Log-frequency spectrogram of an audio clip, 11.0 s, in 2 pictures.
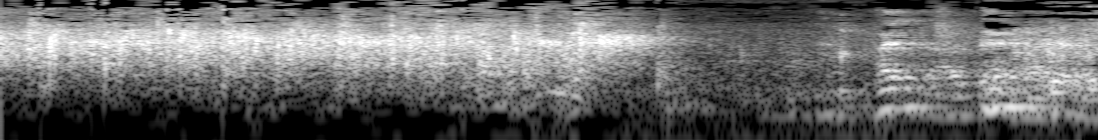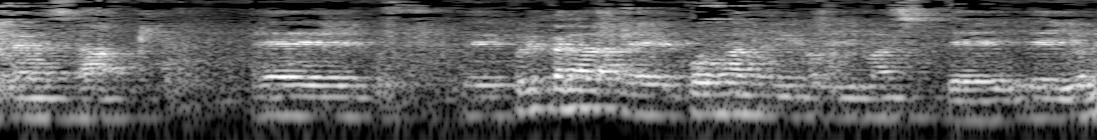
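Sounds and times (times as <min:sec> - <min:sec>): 
applause: 0:00.0 - 0:03.5
speech: 0:04.4 - 0:10.9.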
